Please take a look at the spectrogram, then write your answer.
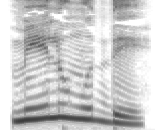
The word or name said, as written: ಮೇಲ್ಮುದ್ದೆ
